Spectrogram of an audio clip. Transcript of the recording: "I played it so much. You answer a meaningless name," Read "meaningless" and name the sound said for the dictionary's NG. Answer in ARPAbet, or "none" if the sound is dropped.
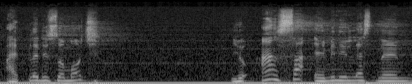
none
